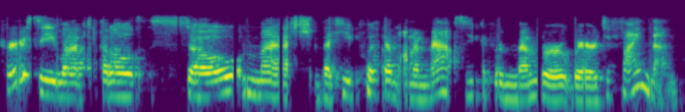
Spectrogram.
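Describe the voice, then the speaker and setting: A woman reading a picture book aloud to children, expressive and stretching key words, often stopping to ask them questions directly, on a slightly dull lo-fi recording. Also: on the low side, unhurried. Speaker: speech-language pathologist reading to children. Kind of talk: animated children's read-aloud with questions to listeners.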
